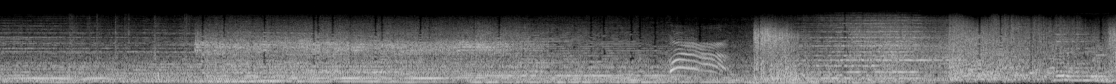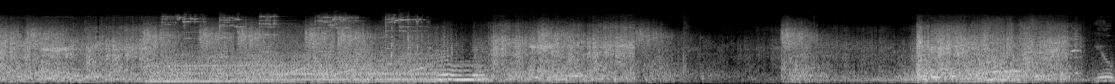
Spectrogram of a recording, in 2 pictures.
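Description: Movie sound mix of music with heavy gunfire and booms. The shots come thickest in the second half, there is a short lull, and then loud blasts come near the end.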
